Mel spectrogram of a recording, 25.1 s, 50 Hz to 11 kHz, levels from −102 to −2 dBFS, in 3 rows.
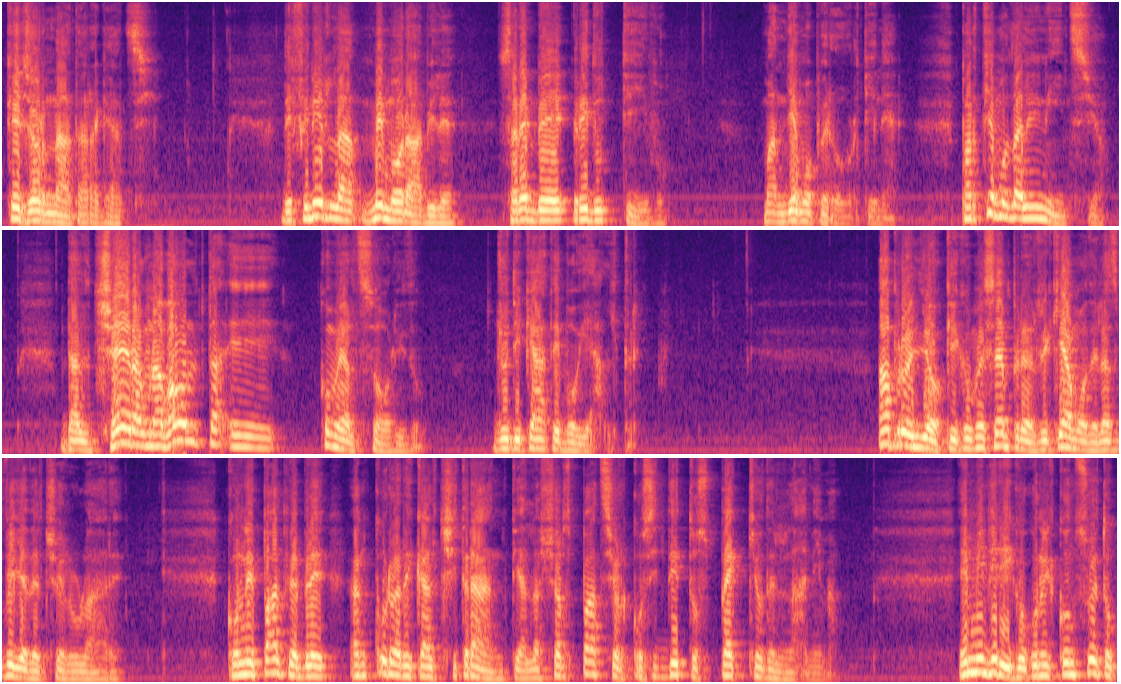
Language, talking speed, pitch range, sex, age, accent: Italian, 125 wpm, 120-155 Hz, male, 50-69, native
